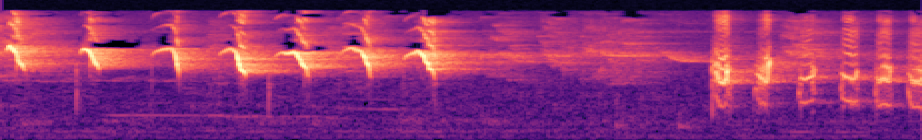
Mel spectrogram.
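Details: Trotol-style cendet (Long-tailed Shrike) training song: a run of six or so curving whistled notes, each dipping then rising, followed after a short lull by quick buzzy chips.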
